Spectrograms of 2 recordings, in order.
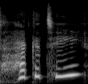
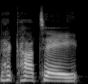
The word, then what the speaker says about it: Hecate: but I always yeah I always read it hekate because most of the time I'll read things with Hawaiian pronunciation before anything else you know well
